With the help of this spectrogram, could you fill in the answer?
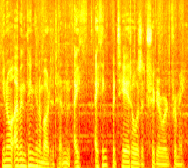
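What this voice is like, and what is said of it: Put-on Irish accent. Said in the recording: “He's done the Irish accent again ... with the Irish accent that he does, he literally, for it's almost good”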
